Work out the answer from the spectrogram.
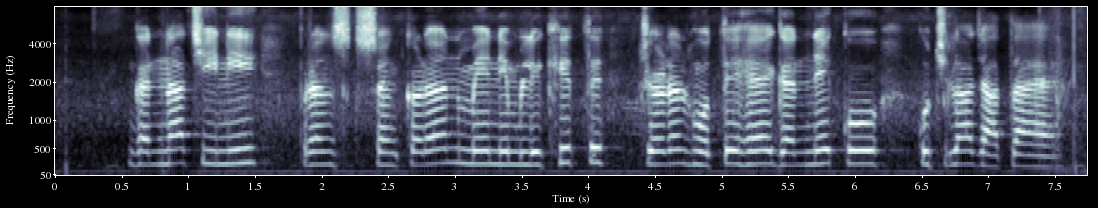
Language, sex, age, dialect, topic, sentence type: Hindi, male, 18-24, Kanauji Braj Bhasha, agriculture, statement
